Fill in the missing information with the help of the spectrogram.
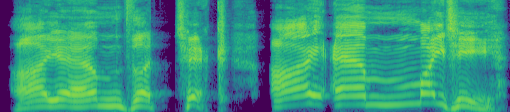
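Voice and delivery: high, loud, slow heroic bellow; big blustery cartoon hero voice; the Tick voice. Shown as a demonstration. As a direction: boom it out like a dim superhero. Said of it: "so I did it".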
